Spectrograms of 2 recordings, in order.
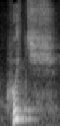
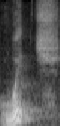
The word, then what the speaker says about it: which: Aspirando la H, como soplar, which o which table.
